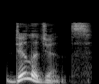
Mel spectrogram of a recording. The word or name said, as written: diligence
